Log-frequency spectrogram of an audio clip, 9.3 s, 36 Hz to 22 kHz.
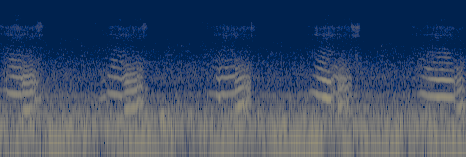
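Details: Snoring in a giant mixed Maine Coon tuxedo cat: a whistling, tonal snore with each breath, about 28 breaths a minute, over a low steady hum.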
